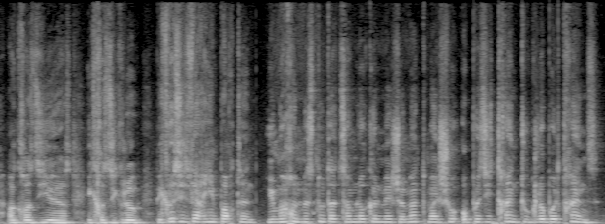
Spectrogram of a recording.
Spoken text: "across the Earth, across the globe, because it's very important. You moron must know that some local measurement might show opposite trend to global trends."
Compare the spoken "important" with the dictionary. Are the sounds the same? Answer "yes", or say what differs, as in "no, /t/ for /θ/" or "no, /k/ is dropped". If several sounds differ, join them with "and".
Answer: no, /m/ is dropped and /n/ is dropped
